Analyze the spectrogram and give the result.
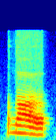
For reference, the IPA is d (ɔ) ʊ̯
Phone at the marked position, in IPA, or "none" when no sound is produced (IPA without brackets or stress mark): ɔ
